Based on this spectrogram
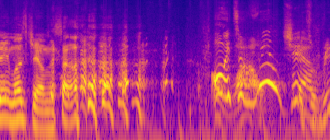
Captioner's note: group laughing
